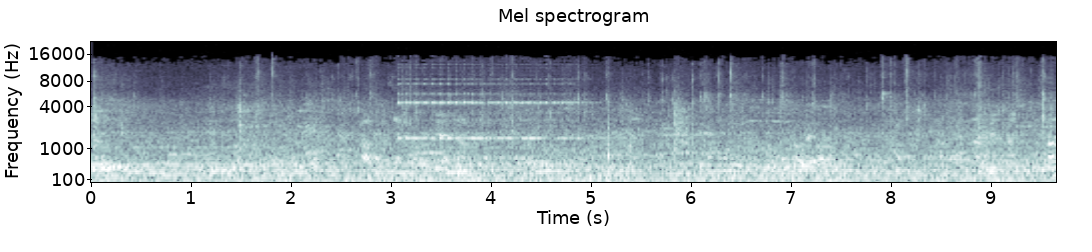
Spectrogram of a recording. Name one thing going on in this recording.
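Men and women murmur and chat nearby.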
